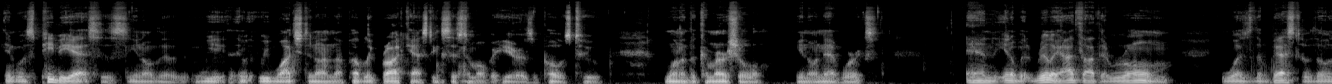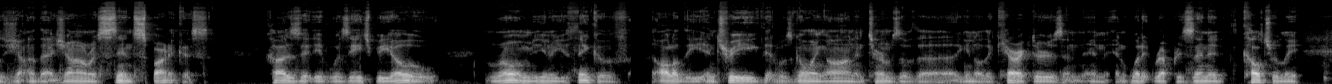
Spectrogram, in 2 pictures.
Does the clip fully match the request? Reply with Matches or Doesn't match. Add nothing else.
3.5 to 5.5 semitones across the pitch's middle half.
Doesn't match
